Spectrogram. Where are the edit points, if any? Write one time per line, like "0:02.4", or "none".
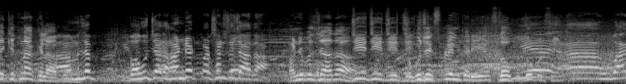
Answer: none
